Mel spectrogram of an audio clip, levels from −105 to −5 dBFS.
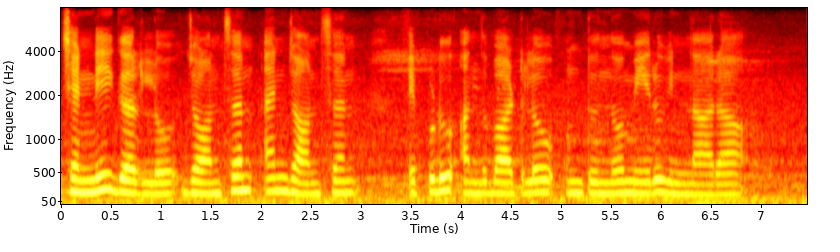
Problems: constant background noise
